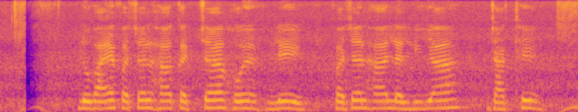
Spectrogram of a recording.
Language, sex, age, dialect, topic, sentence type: Chhattisgarhi, male, 18-24, Central, agriculture, statement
